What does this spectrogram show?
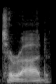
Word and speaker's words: Tyrod: It's correctly pronounced Tyrod, but he doesn't correct people.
